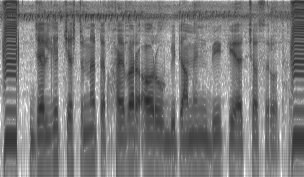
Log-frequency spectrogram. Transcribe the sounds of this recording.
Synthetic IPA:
d͡ʒəlijet͡ʃesʈnəʈpʰaːɪbəɾɔːɾbiʈaːminbikeɐtːʃʰasɪɾṵːt̪ɦɛː

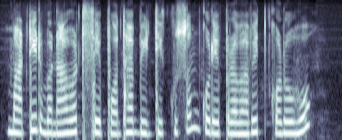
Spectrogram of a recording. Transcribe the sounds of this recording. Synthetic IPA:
maʈiɾbənaʋəʈsepɔ̃d̪ʱabiɾd̪ʱikʊsɔmkoɾepɾəbʱaʋit̪kɔɾoɦo

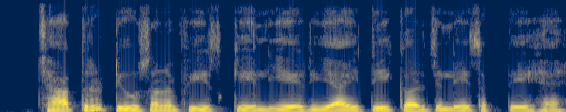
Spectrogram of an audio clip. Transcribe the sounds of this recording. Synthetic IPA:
t͡ʃʰaːt̪ɾəʈjuːsənfʰiːskelieɾɪjaːjt̪ikɐɾd͡ʒleːsɐk̚t̪eɦɛ̃ː

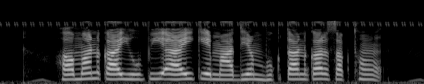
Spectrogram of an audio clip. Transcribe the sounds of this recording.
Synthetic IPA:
həmənkajuːpiaːikemaːd̪ʱjəmbʱʊkt̪aːnkəɾsəkt̪ɦõː

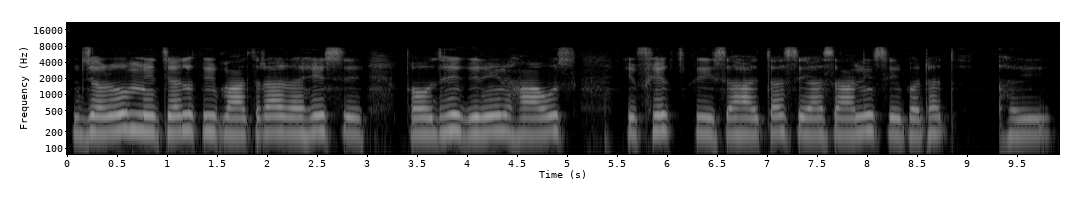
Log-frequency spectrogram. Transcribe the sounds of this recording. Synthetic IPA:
d͡ʒəɽomed͡ʒəlkimaːt̪ɾaɾəɦese | pəːd̪ʱeɡɾiːnɦaʊs | ɪpʰekʈkisəɦaːjt̪aseaːsaːnisebəɖʱət̪ | ɦəi

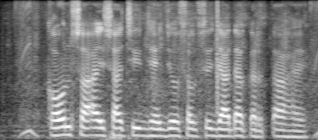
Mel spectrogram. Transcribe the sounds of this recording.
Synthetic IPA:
kɔːnsaɛːsat͡ʃiːd͡ʒɦɛd͡ʒoːsɐbsezjaːd̪akɐɾt̪aɦɛː

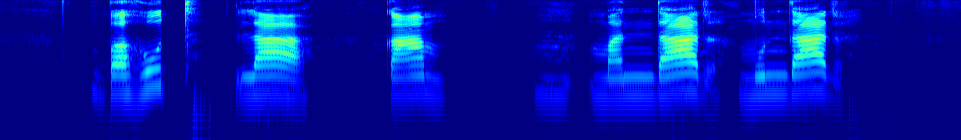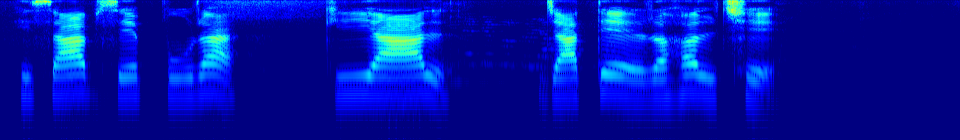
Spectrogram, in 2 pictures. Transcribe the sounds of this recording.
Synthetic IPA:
bəɦut̪la | kam | ənd̪aɾmund̪aɾ | hisabsepuɾa | kijal | d͡ʒat̪eɾəɦəlt͡ʃʰe

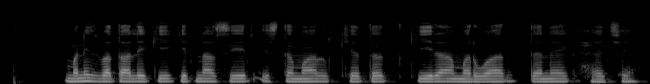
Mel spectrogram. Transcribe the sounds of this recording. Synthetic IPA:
mənisbat̪aːlekikiʈnasiɾɪst̪eːmaːlkʰet̪ət̪̚kiɾaməɾʋaːɾt̪ənekhɛt͡ʃʰe

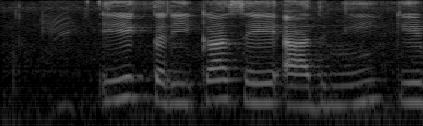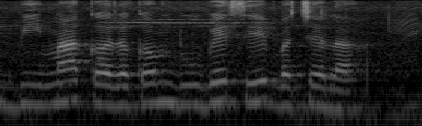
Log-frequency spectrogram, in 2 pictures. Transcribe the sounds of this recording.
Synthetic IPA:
eːk̚t̪əɾiːkaseaːd̪mikebiːmakaɾəkəmd̪uːbesebət͡ʃəlaː

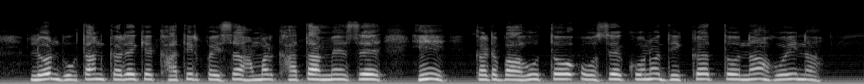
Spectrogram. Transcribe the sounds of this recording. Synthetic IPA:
loːnbʱʊɡt̪aːnkəɾekekʰaːt̪ɪɾpəɪsaɦəməɾkʰaːt̪amẽse | ɦi | kəʈbaːɦut̪oʔʊsekoːnod̪ɪkːət̪ːonaɦoːina

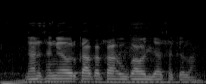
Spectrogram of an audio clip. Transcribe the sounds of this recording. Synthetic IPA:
ɡ̪ʱansə̃ŋɡeɔːɾkakakaʊɡaʋəld͡ʒasəkela

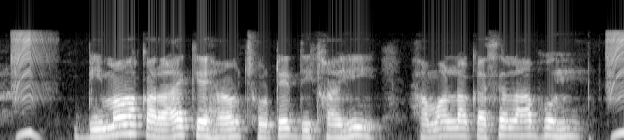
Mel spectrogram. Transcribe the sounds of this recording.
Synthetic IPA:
biːmakəɾaːekeɦəmt͡ʃʰoːʈed̪ɪkʰaːɦi | həmalakɛːselaːbɦoːɦiː

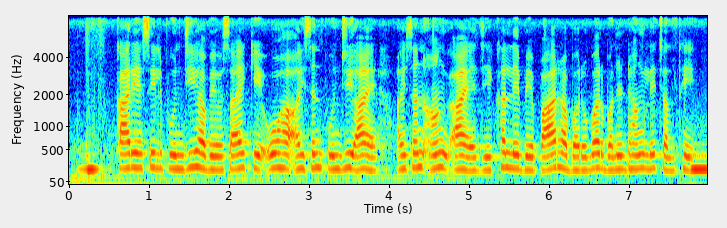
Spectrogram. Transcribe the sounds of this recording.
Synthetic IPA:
kaɾjəsilpund͡ʒiɦəbjəwsajkeʔoɦəɪsənpund͡ʒiae | əɪsənə̃ŋɡaed͡ʒekʰəlebjepaɾɦəbəɾobəɾbəneɖʱə̃ŋɡlet͡ʃəlt̪ʰe

